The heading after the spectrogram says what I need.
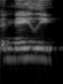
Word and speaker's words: Eneily: everyone knows me by nelly it's just people never knew how to say my name but my real name is actually annelie and anneli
